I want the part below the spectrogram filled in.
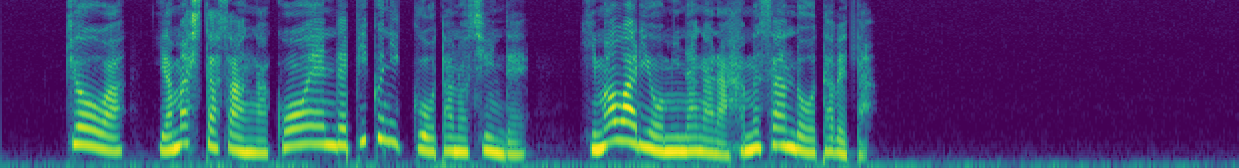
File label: dynamic, 22050 Hz, ダイナミックマイク Sony F-V620; オーディオ・インターフェイス Focusrite Scarlett 4i4 Third generation; XLRケーブルで接続; 16 bit 22050 Hz; 音質を考慮したDAISY製作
